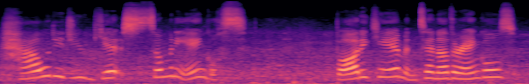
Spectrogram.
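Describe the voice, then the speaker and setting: A woman playing a businesslike, curious intelligence handler in an amateur audio drama, measured and conversational. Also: high voice, expressive. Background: faint crowd chatter.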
